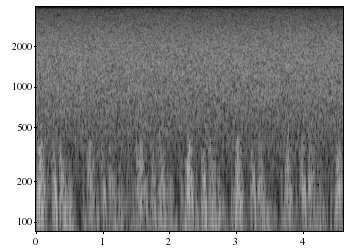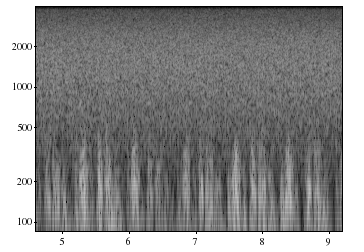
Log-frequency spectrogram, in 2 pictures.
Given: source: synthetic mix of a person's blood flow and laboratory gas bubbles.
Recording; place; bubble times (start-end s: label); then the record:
Doppler ultrasound of blood flow; precordium
1.29-1.70 s: bubbles
3.02-3.07 s: bubbles
3.09-3.15 s: bubbles
5.19-5.44 s: bubbles
6.24-6.39 s: bubbles
From the record:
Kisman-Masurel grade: 121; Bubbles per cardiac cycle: 1 to 2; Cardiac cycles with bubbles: 10 to 50%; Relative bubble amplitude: barely perceptible (0.100 to 0.250); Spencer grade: 2 (many but less than half of the cardiac periods contain bubble signals, singularly or in groups); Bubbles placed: anywhere in the cardiac cycle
